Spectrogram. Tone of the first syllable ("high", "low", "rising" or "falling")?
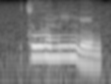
high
